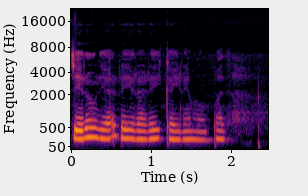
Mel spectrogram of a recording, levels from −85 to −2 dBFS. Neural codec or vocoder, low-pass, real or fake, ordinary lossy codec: none; none; real; none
